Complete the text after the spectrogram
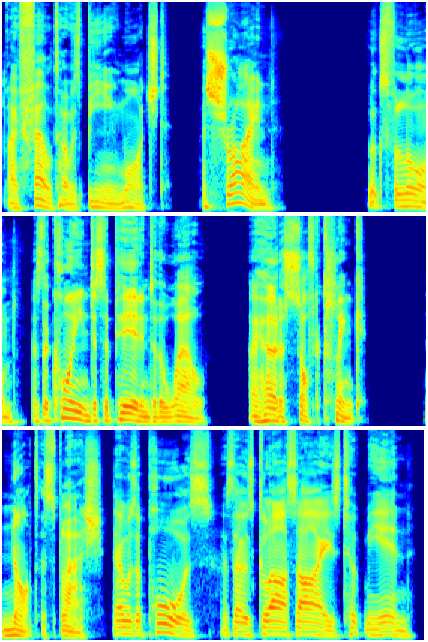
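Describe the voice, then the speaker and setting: A learned, refined wizard from a fantasy video game. His voice is low and closely recorded with a dry sound. He speaks eloquently and with wry polish, measuring out his phrases like a theatrical storyteller. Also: unhurried, dry recording. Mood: narrating, hushed.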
